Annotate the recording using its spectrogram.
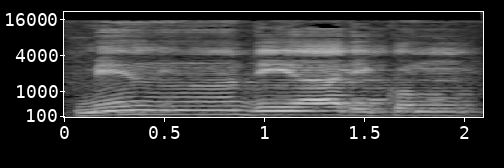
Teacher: اخفا یعنی ناک میں آواز کو تھوڑی دیر ٹھہرا کر کے پڑھتے ہیں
